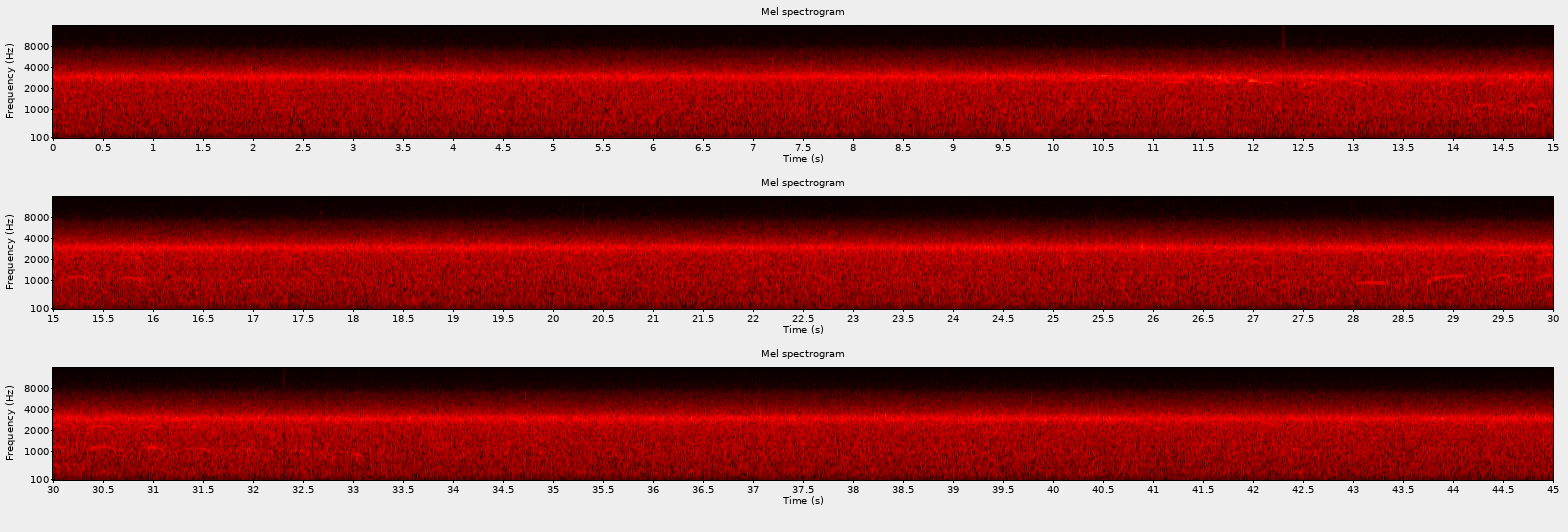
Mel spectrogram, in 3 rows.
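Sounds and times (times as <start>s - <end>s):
river rushing over waterfall: 0.0s - 45.0s
faint gull calls: 27.9s - 33.2s.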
